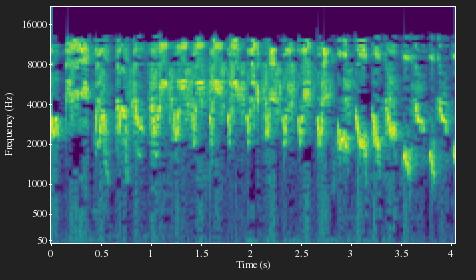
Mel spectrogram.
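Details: White-rumped shama delivering a continuous, rapid stream of high, sharp, varied notes, chips and short swoops, pulsing several times a second with hardly a pause.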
